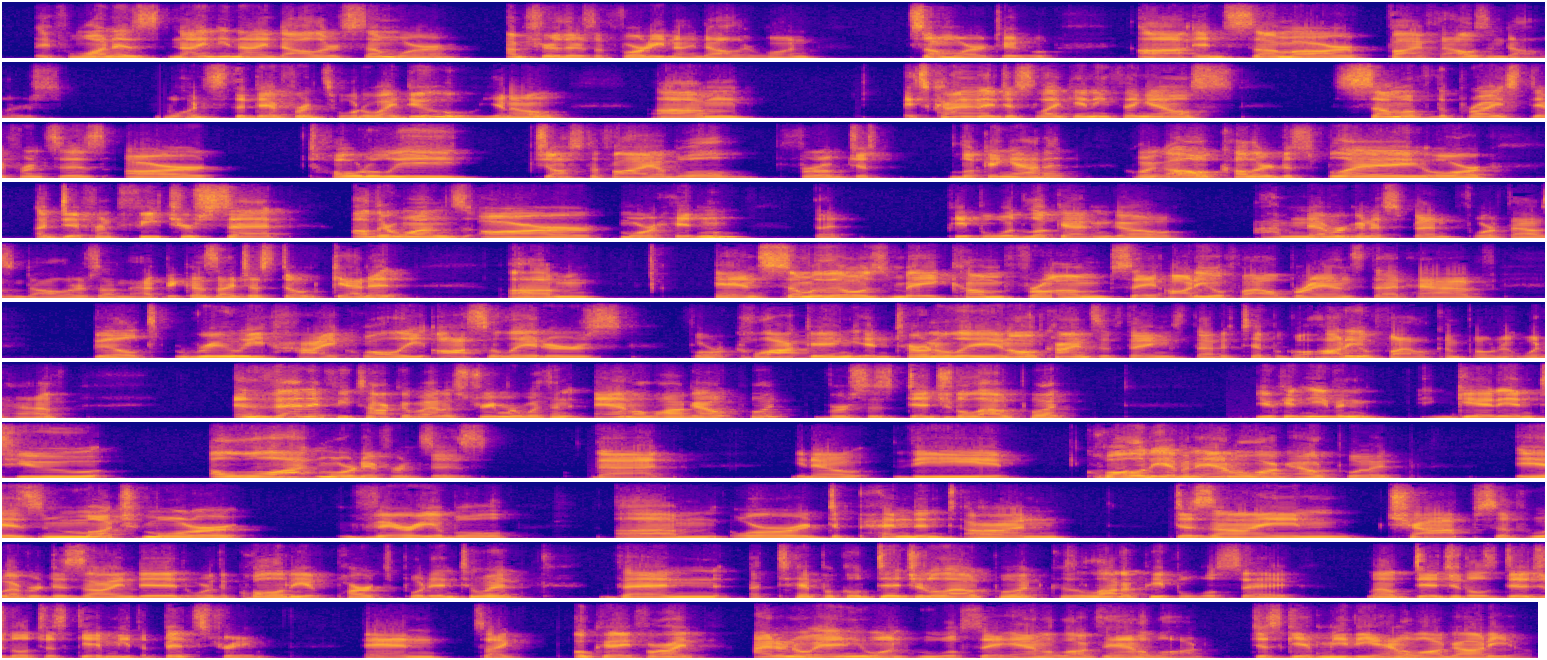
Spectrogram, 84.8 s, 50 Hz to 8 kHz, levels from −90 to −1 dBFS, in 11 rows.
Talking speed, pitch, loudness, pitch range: 150 wpm, 115 Hz, -18 LUFS, 100-130 Hz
